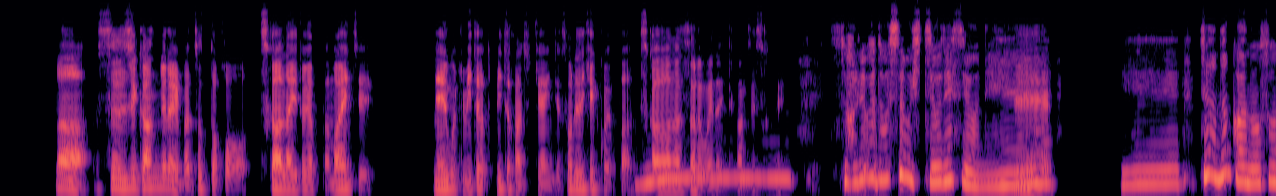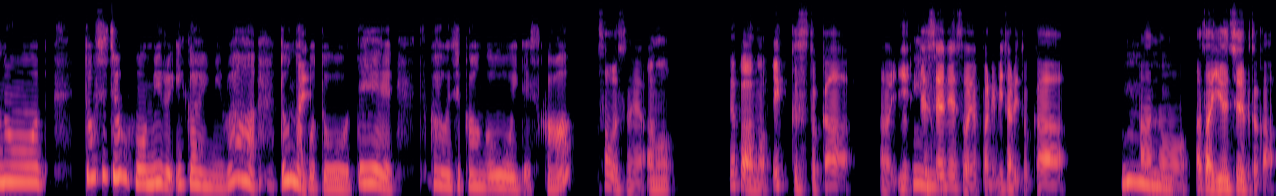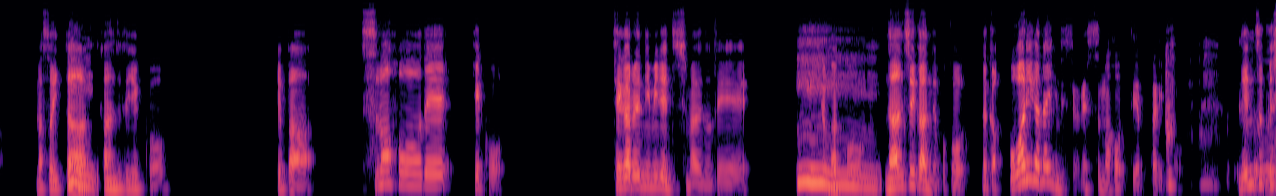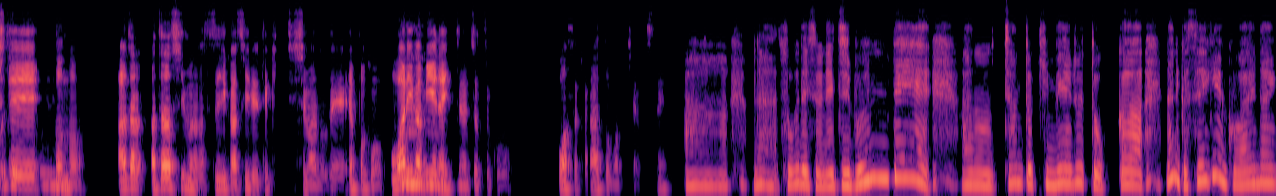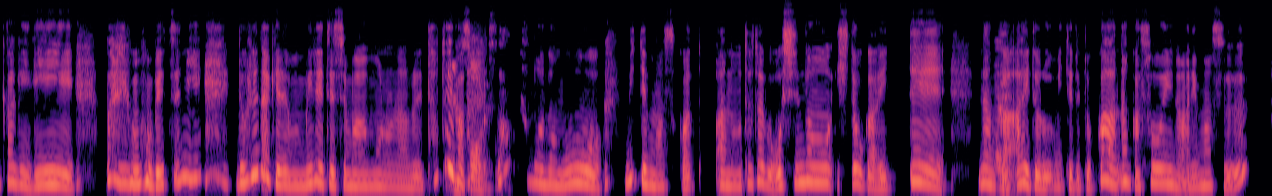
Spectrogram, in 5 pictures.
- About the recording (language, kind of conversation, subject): Japanese, podcast, スマホと上手に付き合うために、普段どんな工夫をしていますか？
- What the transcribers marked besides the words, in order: drawn out: "うーん"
